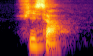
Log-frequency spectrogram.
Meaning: snappy (rapid and without delay)
- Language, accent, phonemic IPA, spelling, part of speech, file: French, France, /fi.sa/, fissa, adverb, LL-Q150 (fra)-fissa.wav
